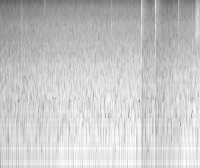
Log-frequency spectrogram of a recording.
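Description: Steady rushing noise with a low hum, like a fan running. A few sharp clicks near the end as hand wire strippers bite and pull the insulation off the end of a copper conductor.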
